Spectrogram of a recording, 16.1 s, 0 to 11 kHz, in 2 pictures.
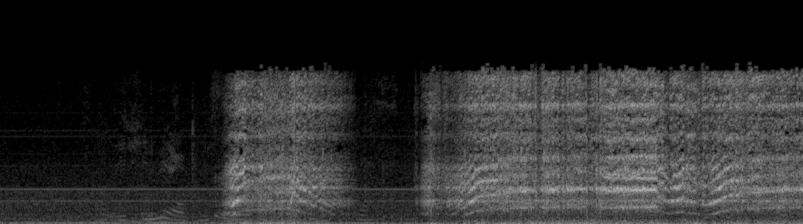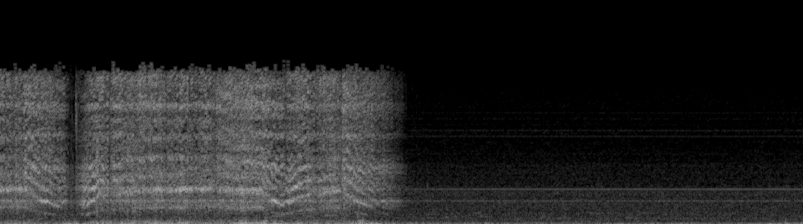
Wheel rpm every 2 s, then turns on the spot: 0, 50, 150, 170, 150, 130, 0, 0.
none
